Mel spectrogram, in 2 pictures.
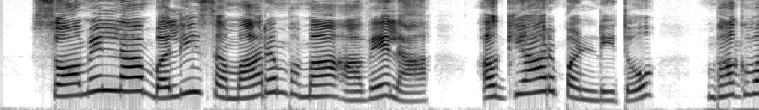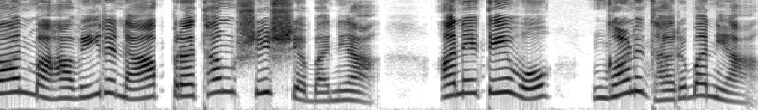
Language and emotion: Gujarati, neutral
